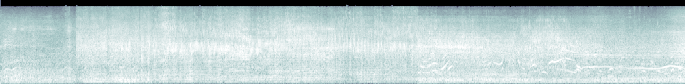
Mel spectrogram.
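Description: Small dirt bike engines whine and rev up and down.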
